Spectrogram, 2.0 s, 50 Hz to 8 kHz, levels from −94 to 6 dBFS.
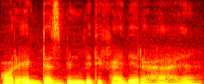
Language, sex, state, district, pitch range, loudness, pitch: Hindi, male, Arunachal Pradesh, Papum Pare, 105-115 Hz, -17 LUFS, 110 Hz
